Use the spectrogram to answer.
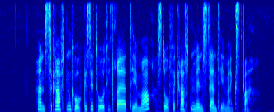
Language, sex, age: Norwegian, female, 19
